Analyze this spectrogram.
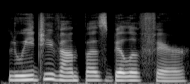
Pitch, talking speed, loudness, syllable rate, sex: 190 Hz, 160 wpm, -16 LUFS, 4.1 syllables/s, female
